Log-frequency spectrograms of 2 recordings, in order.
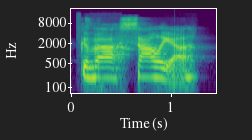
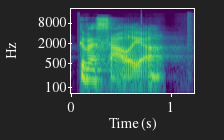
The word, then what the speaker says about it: Gvasalia: It's, you have to pronounce the G. It's like Gvasalia. Gvasalia.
